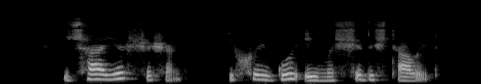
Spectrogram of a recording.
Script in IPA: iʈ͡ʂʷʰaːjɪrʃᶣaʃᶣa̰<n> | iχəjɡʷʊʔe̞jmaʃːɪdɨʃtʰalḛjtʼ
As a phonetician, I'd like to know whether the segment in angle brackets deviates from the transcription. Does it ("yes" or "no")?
no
